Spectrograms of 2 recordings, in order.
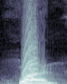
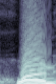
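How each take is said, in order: First: The syllable has a sharply falling tone. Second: The syllable has a high level tone. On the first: It means to exchange something. "换 is fourth tone" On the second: It is part of the word meaning welcome. "欢 is first tone"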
